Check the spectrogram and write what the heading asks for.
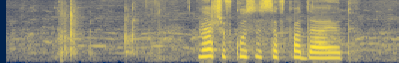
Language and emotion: Russian, neutral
